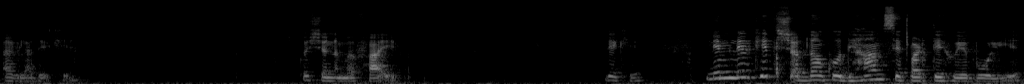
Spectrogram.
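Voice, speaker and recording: Woman teacher, Bihari Hindi accent, unhurried delivery, crisp bright tone, repeats words carefully. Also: on the low side, big pitch swings, a little hiss or hum. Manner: slow, careful, repeats each word and checks with "thik hai". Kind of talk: recorded classroom lesson explaining grammar.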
